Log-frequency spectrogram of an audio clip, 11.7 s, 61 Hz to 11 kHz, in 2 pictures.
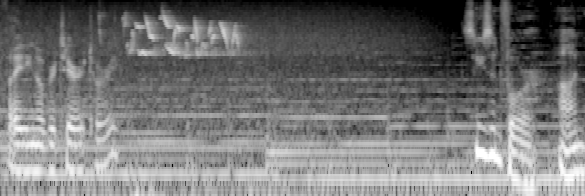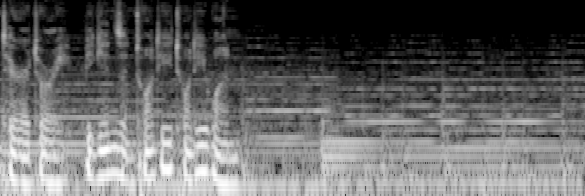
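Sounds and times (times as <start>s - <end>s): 
Canada warbler song: 0.0s - 5.7s
speech: 0.1s - 1.6s, 4.7s - 8.4s.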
